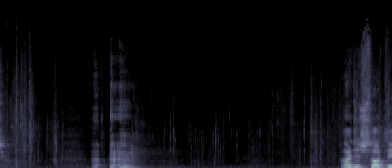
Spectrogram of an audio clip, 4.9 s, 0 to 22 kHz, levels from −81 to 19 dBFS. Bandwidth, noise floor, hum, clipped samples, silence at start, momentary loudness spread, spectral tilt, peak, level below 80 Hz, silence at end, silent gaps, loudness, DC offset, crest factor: 18.5 kHz; -63 dBFS; none; under 0.1%; 0 s; 27 LU; -5 dB/octave; -4 dBFS; -56 dBFS; 0 s; none; -25 LUFS; under 0.1%; 26 dB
